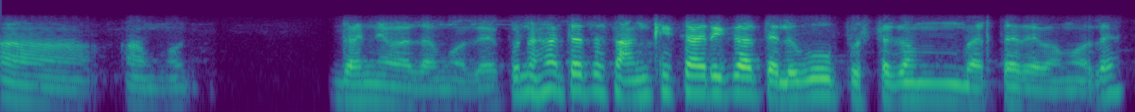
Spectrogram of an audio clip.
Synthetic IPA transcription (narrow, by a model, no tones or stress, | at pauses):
aːaːmo | d̪ʱɐnjɐʋaːd̪amoːd̪epunɐɦɐt̪ɐt̪ʰɐsaːŋkʰjɐkaːɾikɐt̪elɐɡupust̪ɐkɐmbɐɾt̪aːd̪eʋamoːle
